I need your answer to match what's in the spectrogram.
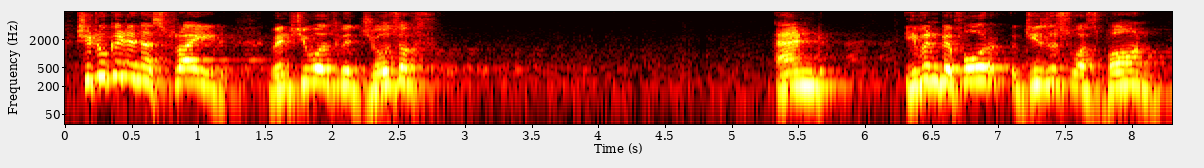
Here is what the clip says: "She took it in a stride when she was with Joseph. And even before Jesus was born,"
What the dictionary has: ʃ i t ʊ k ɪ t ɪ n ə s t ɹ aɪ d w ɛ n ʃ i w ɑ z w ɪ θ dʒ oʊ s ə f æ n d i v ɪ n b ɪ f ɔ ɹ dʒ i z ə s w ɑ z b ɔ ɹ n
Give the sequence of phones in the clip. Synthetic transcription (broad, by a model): ʃ i t ʊ k ɪ t ɪ n ə s t ɹ aɪ d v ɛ n ʃ i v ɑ z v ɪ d dʒ oʊ s ə f æ n d i v ɪ n b ɪ f ɔ ɹ dʒ i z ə s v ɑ z b ɔ ɹ n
